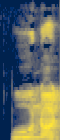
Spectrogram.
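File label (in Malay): "bunut", Malay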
